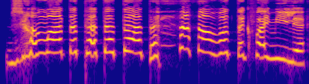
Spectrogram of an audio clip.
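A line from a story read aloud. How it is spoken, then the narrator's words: Wild laughter, mischievous girl. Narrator (Russian): отчаянно захохотала шалунья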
